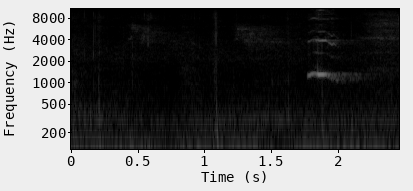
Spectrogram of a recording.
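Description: A baby macaque gives one brief, high-pitched squeak near the end, over a faint low hum.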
